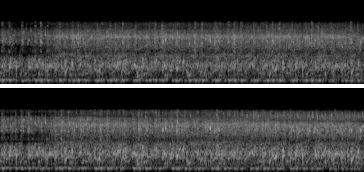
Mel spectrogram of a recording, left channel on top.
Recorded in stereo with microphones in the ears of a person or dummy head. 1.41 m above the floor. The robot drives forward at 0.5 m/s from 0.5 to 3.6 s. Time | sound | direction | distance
0.0 | running water | 20° right (ahead or behind) | ?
